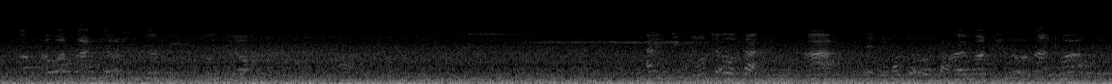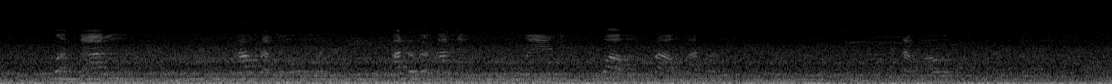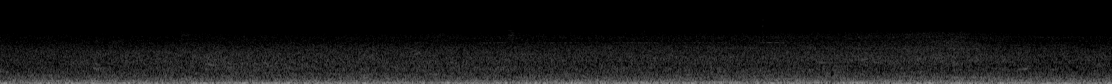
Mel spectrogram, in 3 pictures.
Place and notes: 和平公園, 空軍十四村 Hsinchu City - in the Park
in the Park, traffic sound, Birds sound, Old community after demolition into a park, Binaural recordings, Sony PCM D100+ Soundman OKM II
21 September 2017, 07:47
